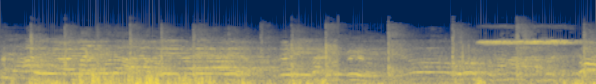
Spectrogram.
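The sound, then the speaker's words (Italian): Sounds of a football match at Matti per il Calcio, an Italian national event of mental health departments and centres, where fans also cheer the opponents and applaud the referees: a steady crowd roar with many voices, sharp ball thuds at a regular pace, and a high, sustained referee's whistle blowing near the end. “Questi sembrano i suoni di un classico incontro di calcio, ma non è così, perché qui si tifa anche per gli avversari e si applaudono perfino gli arbitri.”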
